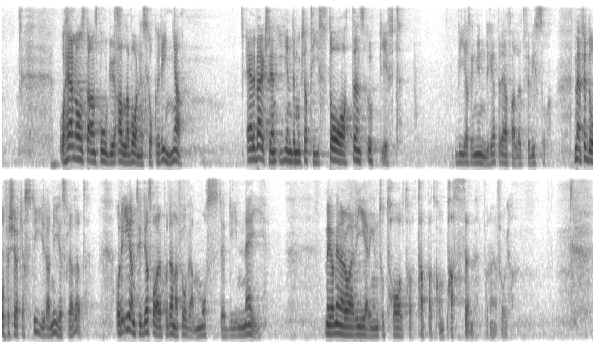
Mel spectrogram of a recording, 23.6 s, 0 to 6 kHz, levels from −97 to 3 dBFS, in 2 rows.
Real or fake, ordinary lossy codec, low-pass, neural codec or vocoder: real; none; 5.4 kHz; none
